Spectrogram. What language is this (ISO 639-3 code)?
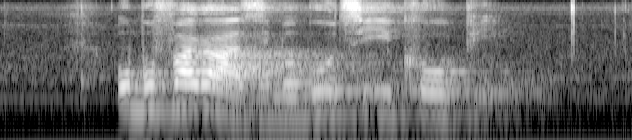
zul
